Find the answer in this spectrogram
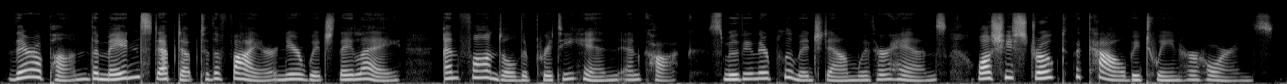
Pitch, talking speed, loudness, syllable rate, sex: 225 Hz, 160 wpm, -20 LUFS, 3.9 syllables/s, female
